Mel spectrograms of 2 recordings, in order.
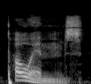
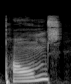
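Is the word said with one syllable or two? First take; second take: Two; One. First: It is said as two syllables, sounding the e. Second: It is said as one syllable, rhyming with homes. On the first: "I've heard people say poems, right? And pronounce that E" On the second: "I say poems, que rima con homes"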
